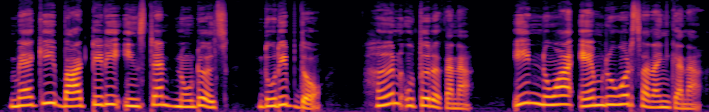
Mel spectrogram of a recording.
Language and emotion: Santali, neutral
